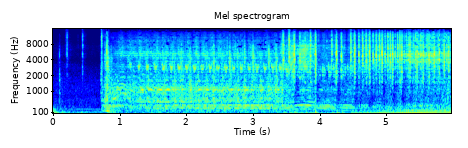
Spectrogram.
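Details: 80+ year old Ford 9N tractor after fitting a new coil: cranks briefly, catches and settles into a steady, even four-cylinder run; smoky as suspected critter nests burn out of exhaust, exhaust leak at cylinder four.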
